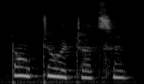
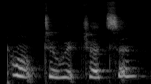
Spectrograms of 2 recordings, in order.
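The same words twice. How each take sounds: First: High, soft, breathless plea; gasping plea. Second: High pleading appeal; begging. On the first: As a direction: gasp it out in fear. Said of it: "she gasped". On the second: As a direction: beg him to stop. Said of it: "she begged". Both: A narrator's reading.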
